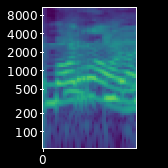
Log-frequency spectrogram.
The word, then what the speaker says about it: Morrone: I said it was pronounced like that, and I was told by these two I that wanna it was hear pronounced it. Morone.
